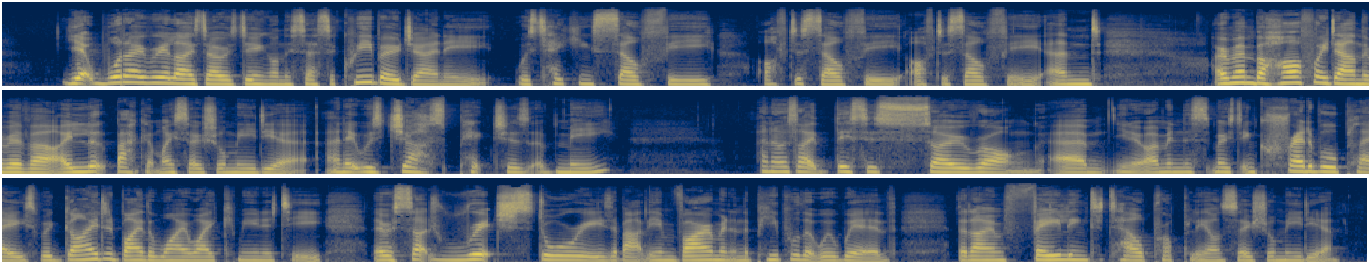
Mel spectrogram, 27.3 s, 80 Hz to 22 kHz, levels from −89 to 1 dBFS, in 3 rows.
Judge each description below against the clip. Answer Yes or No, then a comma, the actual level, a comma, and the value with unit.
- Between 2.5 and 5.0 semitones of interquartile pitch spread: Yes, average, 2.8 semitones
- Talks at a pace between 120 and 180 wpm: No, average, 190 wpm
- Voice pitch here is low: No, high, 190 Hz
